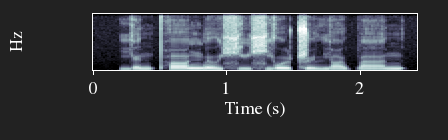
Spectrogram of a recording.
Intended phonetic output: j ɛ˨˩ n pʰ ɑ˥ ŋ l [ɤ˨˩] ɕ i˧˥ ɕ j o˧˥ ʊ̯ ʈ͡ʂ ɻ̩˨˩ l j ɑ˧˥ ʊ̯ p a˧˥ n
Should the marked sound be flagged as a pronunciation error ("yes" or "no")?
no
